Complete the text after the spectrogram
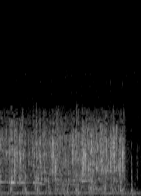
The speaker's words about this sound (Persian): بفرمایید. بگیر، بریز، باز هم بریز، چگرم می سوزد، بریز.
